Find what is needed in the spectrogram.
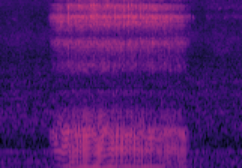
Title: Snoring shih tzu puppy / funny dog videos / cute and adorable puppy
